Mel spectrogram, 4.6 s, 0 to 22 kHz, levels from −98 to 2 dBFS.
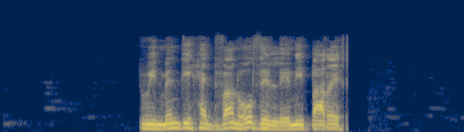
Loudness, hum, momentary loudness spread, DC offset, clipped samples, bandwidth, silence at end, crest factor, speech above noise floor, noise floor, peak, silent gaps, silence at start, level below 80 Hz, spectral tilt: -17 LUFS; none; 5 LU; under 0.1%; under 0.1%; 7.2 kHz; 1.2 s; 16 dB; 64 dB; -79 dBFS; -4 dBFS; none; 1.4 s; -56 dBFS; -7 dB/octave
